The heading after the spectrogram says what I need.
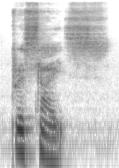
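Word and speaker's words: précis: the English word as precise specifically it's pronunciation is precis in simple terms pra Y s ee this is just for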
